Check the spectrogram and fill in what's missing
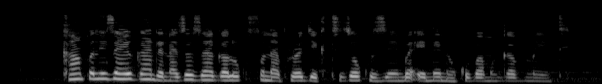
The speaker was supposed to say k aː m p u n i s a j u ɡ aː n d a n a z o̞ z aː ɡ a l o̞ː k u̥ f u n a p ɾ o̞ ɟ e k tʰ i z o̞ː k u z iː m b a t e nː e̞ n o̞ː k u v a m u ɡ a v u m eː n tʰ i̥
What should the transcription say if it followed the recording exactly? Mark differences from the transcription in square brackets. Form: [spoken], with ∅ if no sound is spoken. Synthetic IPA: k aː m p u n i [z] a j u ɡ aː n d a n a z o̞ z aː ɡ a l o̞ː k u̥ f u n a p ɾ o̞ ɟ e k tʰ i z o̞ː k u z iː m b a [ʔ] e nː e̞ n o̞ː k u v a m u ɡ a v u m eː n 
